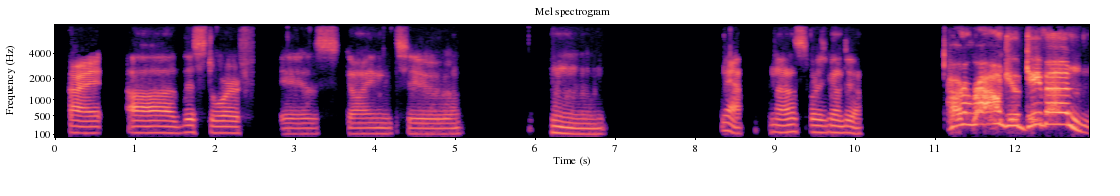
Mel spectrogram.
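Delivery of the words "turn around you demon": very high, furious shouted yell. A player's dwarf yells at Eros while shooting at Cash: yelling. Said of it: "He yells at Eros".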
